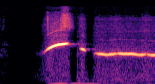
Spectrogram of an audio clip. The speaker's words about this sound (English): Yes, it was like a very, you know, chill whistle.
